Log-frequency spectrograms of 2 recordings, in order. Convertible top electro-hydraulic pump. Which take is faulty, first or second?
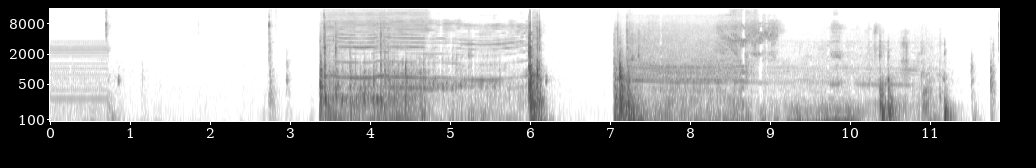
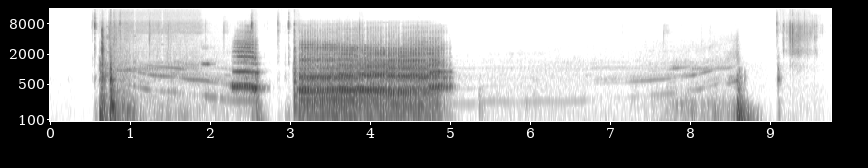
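second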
